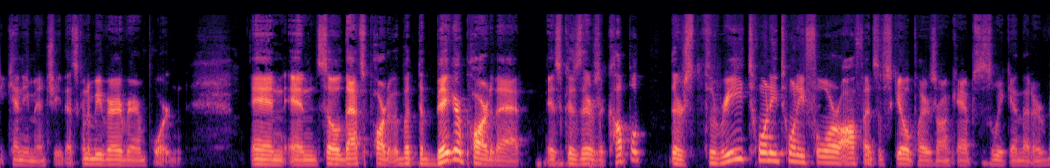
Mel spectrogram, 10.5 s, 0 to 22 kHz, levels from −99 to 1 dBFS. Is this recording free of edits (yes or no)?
yes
